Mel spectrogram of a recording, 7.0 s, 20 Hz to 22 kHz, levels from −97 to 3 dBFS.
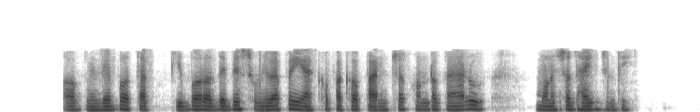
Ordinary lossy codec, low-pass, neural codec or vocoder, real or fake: MP3, 32 kbps; 3.6 kHz; none; real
